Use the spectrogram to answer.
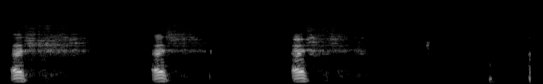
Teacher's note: The tongue is coming close to the upper palate, but not touching. Coming close, but not touching, and you don't vibrate the vocal cords, only breath. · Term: sheen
